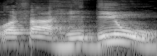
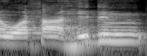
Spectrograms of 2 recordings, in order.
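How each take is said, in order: First: The word ends in a w sound. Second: The word ends in an n sound. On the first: The speaker calls it right. "উচ্চারণ করতে হবে ওয়াশাহিদিউ" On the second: The speaker calls it wrong. "ওয়াশাহিদিন এরকম উচ্চারণ হবে না"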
